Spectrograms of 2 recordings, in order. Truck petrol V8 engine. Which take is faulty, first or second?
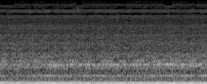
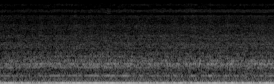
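second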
